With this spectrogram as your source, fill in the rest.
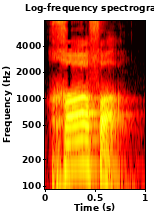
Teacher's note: خا حرف مستعلیہ ہے، موٹا پڑھنا ہوگا چونکہ یہ الف سے پہلا حرف ہے، اس لیے الف اس کے تابع ہے تو یہ بھی موٹا ہوگا اور اسے بھی پر پڑھیں گے۔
